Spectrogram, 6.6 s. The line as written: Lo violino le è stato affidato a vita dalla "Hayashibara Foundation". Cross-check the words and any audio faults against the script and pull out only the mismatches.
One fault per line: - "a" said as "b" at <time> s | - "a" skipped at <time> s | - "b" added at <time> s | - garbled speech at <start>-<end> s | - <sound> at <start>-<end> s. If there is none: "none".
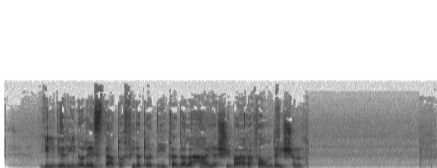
- "Lo" said as "Il" at 0.6 s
